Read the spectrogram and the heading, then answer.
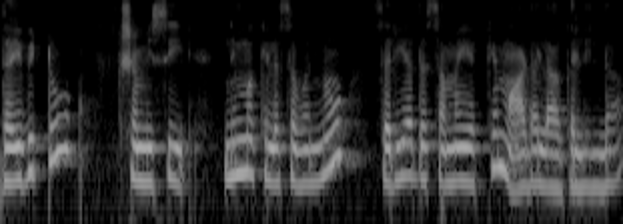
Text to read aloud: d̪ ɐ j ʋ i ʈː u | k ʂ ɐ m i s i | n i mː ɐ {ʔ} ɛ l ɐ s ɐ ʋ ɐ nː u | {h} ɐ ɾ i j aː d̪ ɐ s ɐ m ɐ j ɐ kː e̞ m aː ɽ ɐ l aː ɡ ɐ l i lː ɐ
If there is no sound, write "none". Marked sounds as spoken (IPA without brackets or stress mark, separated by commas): k, s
